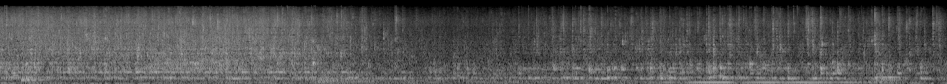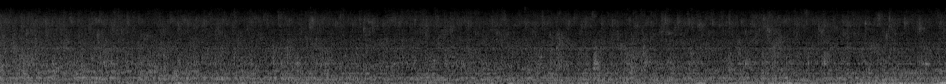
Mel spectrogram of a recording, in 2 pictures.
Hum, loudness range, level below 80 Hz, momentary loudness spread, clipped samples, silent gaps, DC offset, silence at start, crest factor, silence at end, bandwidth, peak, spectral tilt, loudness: none; 19 LU; -46 dBFS; 20 LU; under 0.1%; none; under 0.1%; 0 s; 22 dB; 0 s; 17 kHz; -6 dBFS; -1.5 dB/octave; -23 LUFS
